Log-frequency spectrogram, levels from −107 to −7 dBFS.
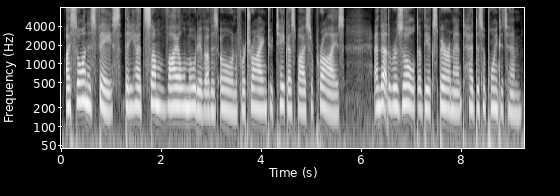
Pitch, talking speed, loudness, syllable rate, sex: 195 Hz, 200 wpm, -19 LUFS, 5.0 syllables/s, female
